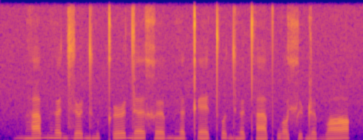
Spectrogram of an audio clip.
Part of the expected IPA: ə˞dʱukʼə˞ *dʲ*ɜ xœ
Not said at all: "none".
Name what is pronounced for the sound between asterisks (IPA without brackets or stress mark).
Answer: d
